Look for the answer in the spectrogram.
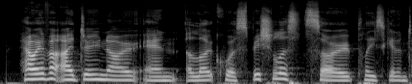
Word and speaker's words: Eloqua: Eloqua, which is spelt E-L-O-Q-U-A,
